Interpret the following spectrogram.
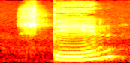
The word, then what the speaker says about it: stehen: The next letter combination is SP, SP, ST, ST, which is pronounced like the letter combination SHP and SHT.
